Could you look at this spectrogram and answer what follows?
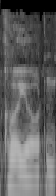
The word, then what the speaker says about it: Kojoten: Kioten, ich habe das falsch ausgesprochen. Also Kojoten quasi.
